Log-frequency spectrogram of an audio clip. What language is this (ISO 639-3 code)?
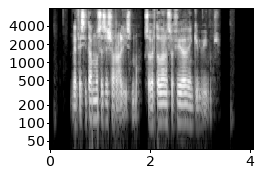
glg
